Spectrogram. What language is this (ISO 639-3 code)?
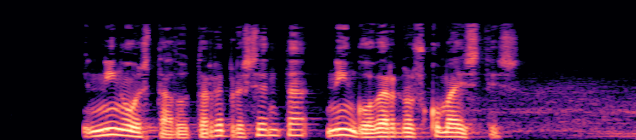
glg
